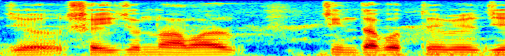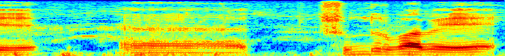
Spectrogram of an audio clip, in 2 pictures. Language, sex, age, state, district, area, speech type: Bengali, male, 30-45, West Bengal, Cooch Behar, urban, spontaneous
